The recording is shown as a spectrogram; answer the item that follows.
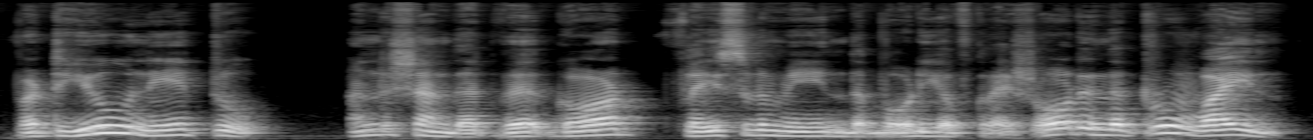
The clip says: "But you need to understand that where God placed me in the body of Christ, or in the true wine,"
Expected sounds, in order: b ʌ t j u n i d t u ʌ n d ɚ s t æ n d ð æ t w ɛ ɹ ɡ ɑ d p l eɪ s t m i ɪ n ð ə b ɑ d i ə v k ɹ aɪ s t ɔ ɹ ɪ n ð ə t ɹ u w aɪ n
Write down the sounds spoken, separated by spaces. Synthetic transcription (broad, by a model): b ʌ t j u n i d t u ʌ n d ɚ s t æ n d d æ t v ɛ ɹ ɡ ɑ d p l eɪ s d m i ɪ n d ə b ɑ d i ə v k ɹ aɪ s t ɔ ɹ ɪ n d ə t ɹ u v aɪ n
